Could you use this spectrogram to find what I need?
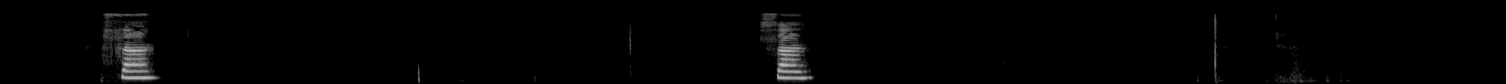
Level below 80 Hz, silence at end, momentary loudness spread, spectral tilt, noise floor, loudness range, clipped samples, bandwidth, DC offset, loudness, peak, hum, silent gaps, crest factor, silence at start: -88 dBFS; 6.95 s; 25 LU; -1.5 dB/octave; -78 dBFS; 7 LU; under 0.1%; 11.5 kHz; under 0.1%; -21 LUFS; -6 dBFS; none; none; 28 dB; 1.05 s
